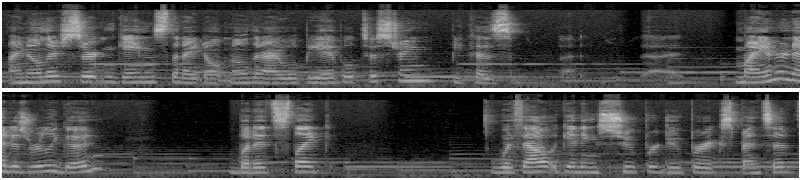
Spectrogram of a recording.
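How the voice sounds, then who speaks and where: Playful, unhurried woman streamer chatting. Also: medium pitch. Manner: playful, rambling, often repeats short phrases. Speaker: VTuber streamer chatting with viewers. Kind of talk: casual livestream chat over a game. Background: music.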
